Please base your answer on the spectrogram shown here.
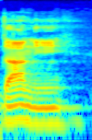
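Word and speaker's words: D'ni: I think this is pronounced Dani. It's usually a silent D.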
